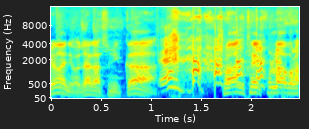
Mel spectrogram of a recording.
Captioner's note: hahahaha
